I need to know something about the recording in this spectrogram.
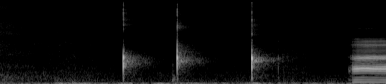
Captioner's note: thinking clicks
